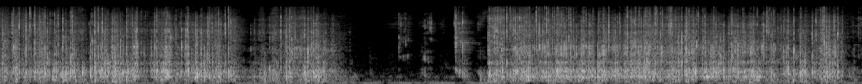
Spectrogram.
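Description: Ridged potato chips crunched and chewed close to the microphone, in two long spells of crackly crunching with a short pause between. The foil chip bag crinkles as a hand reaches into it.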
